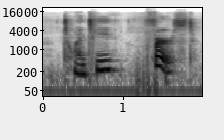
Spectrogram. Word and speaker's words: 21st: So this number is pronounced 21st with a stress on the last syllable.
